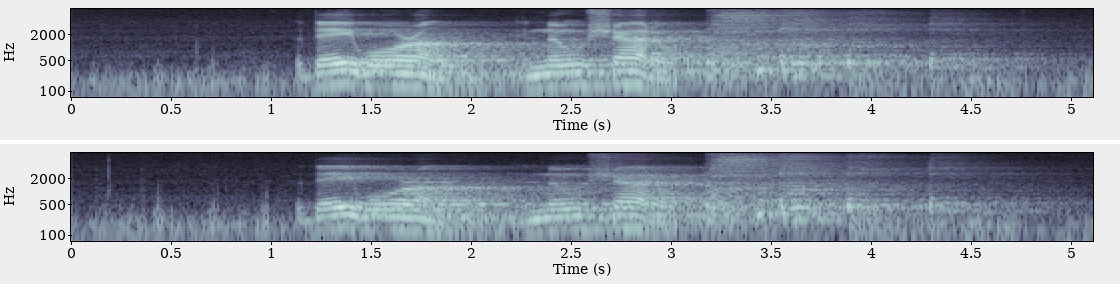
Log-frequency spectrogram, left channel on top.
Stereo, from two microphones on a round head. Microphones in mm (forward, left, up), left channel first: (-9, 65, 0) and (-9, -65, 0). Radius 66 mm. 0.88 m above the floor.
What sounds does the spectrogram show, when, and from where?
1.1 s a man speaking: 45° left (ahead or behind), 0.5 m
3.2 s a cough: 30° right (ahead or behind), 0.6 m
